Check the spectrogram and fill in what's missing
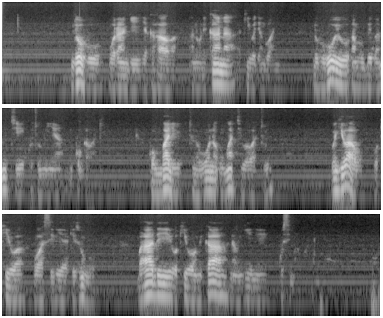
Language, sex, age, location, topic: Swahili, male, 25-35, Nairobi, government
